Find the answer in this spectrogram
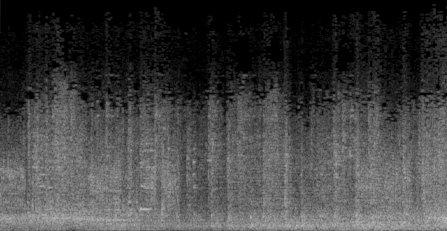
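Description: Film sound effects of a train clattering on elevated tracks, with electrical sparks crackling from the rails as they are torn apart. The sound is a dense, steady racket full of small clicks.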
